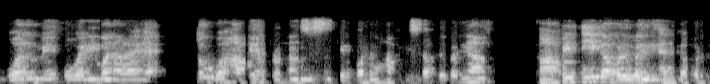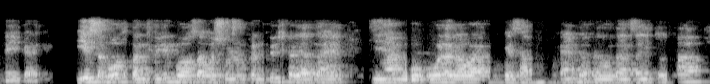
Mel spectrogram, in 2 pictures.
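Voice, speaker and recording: A man with an Indian accent, an English teacher, giving a classroom grammar lesson and answering his own questions. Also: fairly high pitch. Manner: asks questions and answers them himself. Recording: very echoey room, voice from far off.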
